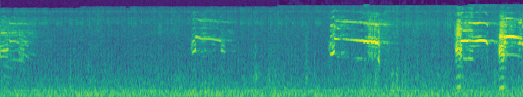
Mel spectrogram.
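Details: Seagulls being fed give loud, high, strained squealing cries in separate bursts of about half a second. Several birds overlap near the end against a faint low background hum.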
